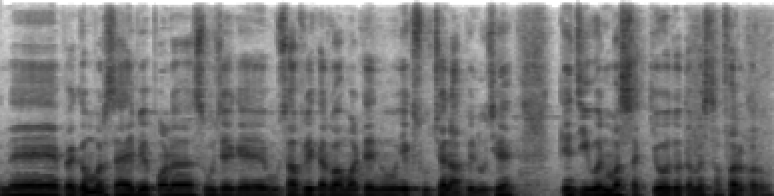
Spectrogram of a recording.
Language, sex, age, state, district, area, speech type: Gujarati, male, 60+, Gujarat, Ahmedabad, urban, spontaneous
